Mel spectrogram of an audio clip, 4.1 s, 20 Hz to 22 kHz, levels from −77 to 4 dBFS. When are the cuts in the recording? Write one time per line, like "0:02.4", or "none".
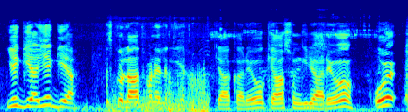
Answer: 0:01.0
0:02.1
